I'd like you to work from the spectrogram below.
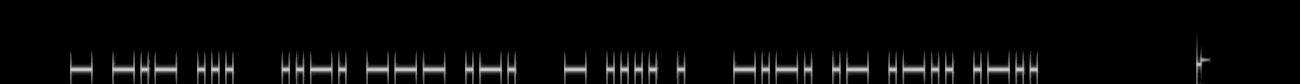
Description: Morse code, heard as a keyed tone, about 17 wpm, 700 Hz. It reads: TKS FOR THE CALL
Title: Common QSO Phrases 17wpm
